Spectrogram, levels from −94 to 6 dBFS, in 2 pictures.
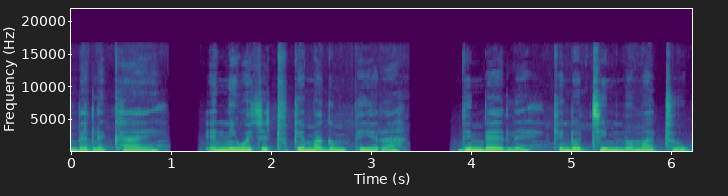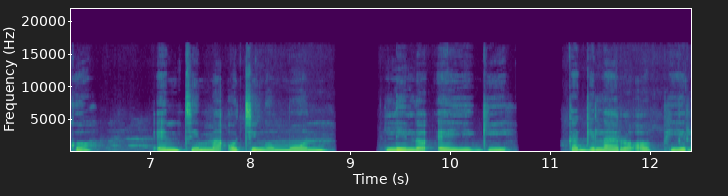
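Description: Nothing in this speech clip stands out as a technical fault, and the way the background drops away in the pauses and comes back for the next phrase is simply the quiet gaps being muted as intended.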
